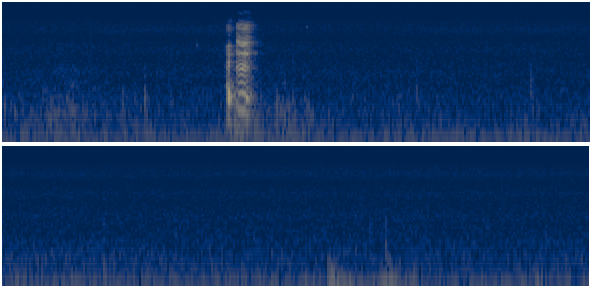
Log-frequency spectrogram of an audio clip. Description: these are still going on as i’m writing this this is insane i never get hiccups this bad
